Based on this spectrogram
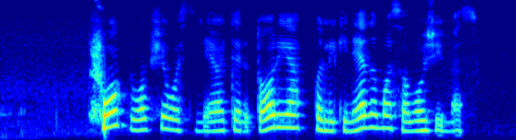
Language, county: Lithuanian, Utena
